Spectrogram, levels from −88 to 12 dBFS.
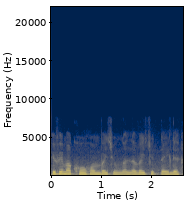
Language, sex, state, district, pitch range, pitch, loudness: Wancho, male, Arunachal Pradesh, Longding, 180-200 Hz, 190 Hz, -16 LUFS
